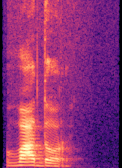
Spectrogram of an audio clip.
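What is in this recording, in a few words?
"вадор", Komi-Zyrian, female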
